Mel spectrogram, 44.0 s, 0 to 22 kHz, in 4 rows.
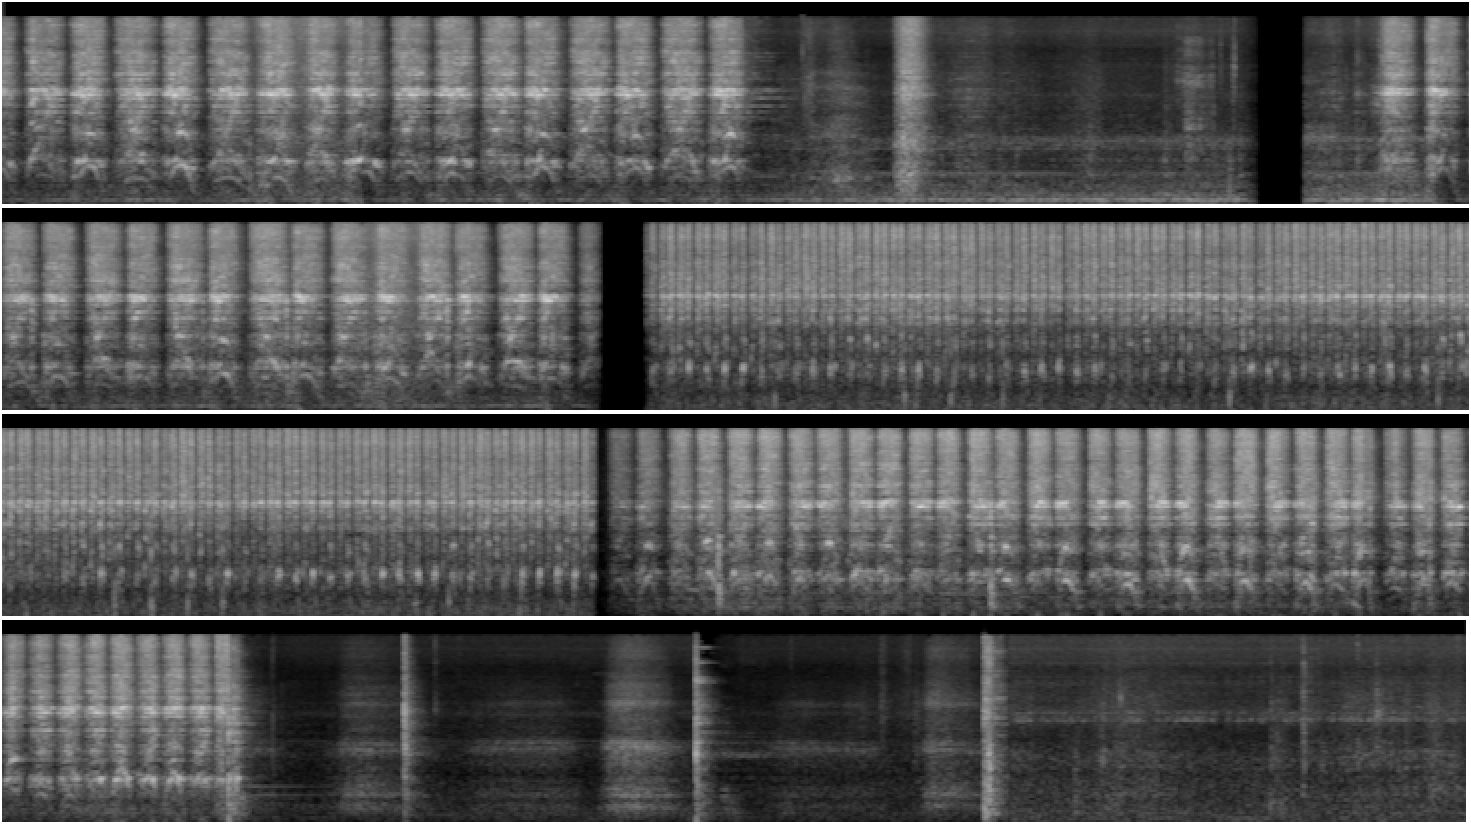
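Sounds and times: hacksaw cutting metal: 0.0s - 5.8s, 10.3s - 34.9s.

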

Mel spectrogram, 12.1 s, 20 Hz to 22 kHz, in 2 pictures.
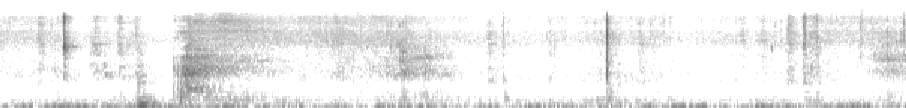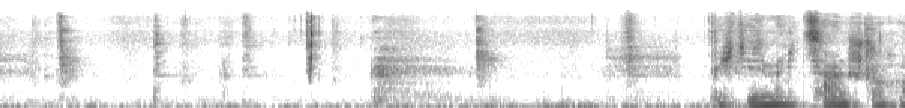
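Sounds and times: hands clicking and rustling: 3.2s - 8.5s.

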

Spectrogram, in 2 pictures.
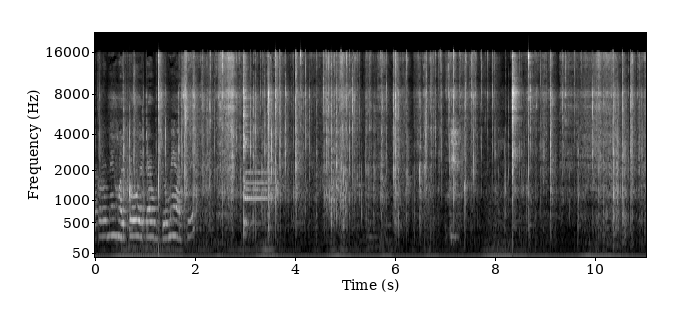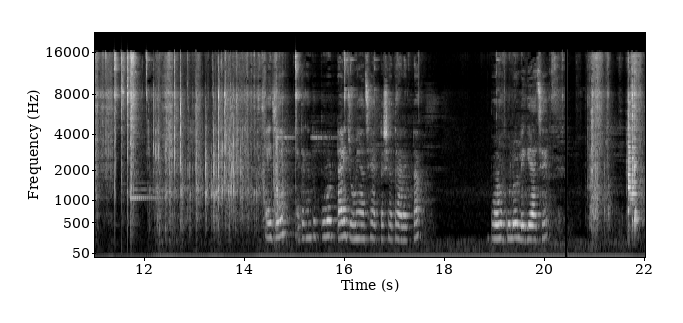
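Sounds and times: scissors cutting plastic: 0.0s - 14.7s
plastic packet crinkling: 0.0s - 15.0s.

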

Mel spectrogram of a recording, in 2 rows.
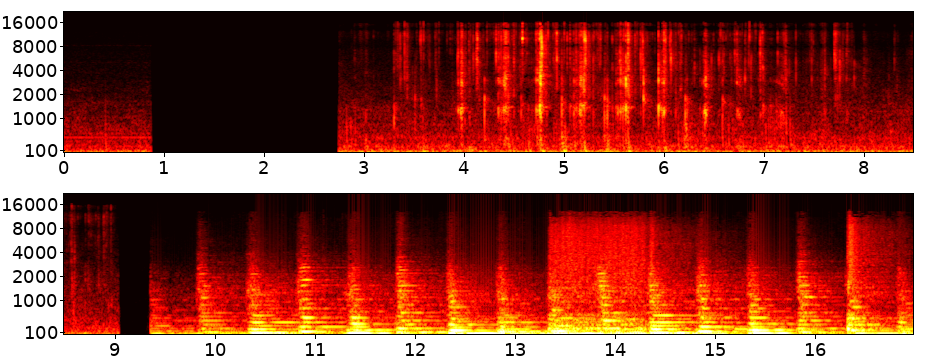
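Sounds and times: dog gnawing an antler: 2.8s - 9.0s.

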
